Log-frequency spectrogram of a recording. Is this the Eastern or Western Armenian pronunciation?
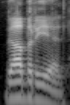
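Eastern. It is said with an Eastern Armenian pronunciation. "In Eastern Armenian"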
